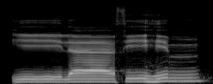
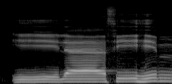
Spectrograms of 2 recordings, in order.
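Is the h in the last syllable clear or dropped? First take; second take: clear; clear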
